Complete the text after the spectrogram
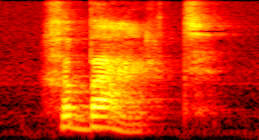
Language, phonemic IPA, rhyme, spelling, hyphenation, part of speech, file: Dutch, /ɣəˈbaːrt/, -aːrt, gebaard, ge‧baard, adjective / verb, Nl-gebaard.ogg
- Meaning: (adjective) bearded; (verb) 1. past participle of baren 2. past participle of gebaren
